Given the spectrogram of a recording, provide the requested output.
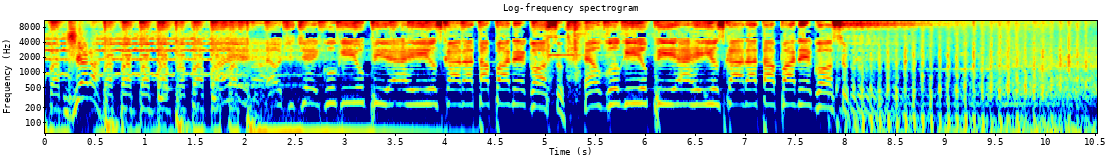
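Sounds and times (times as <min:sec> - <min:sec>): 
dense busy DJ mix at a sound-system party: 0:00.0 - 0:07.1
speech: 0:00.2 - 0:08.4
helicopter sound effect in a live DJ set at a party: 0:07.9 - 0:10.5.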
